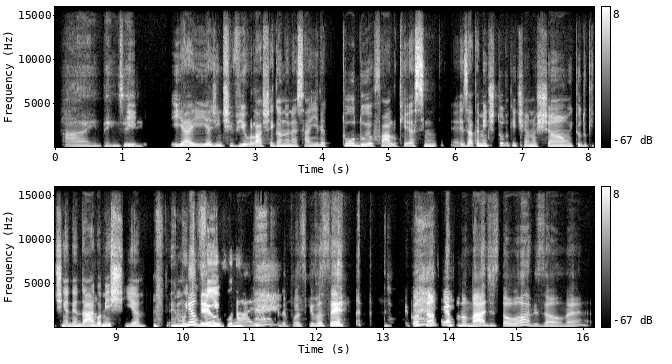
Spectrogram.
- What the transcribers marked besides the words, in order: other background noise; distorted speech; chuckle; tapping; chuckle
- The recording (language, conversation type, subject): Portuguese, podcast, Me conta sobre uma vez na natureza que mudou a sua visão da vida?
